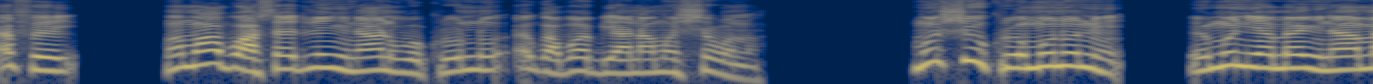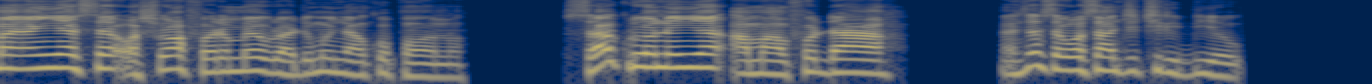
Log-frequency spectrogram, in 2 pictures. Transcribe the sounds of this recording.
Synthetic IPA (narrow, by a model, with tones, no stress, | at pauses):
ɛ˦fe˨i˨ | mʊ̃˦mã˦a˦bʊ˨a˨sɛ˦dɪ˦nʊ̃˦ɲĩ˨nãː˦nɪ̃˨wɔ˨kʰu˨ɾo˦nʊ̃˦ʔɛ˦ɡʷa˨bɔ˦bɪ˨a˨nã˦mʊ̃˦ɕɪ˦wɔ˨nʊ̃˨ | mʊ̃˦ɕi˦wkʰu˨ɾo˨mũ˦nʊ̃˦nɪ̃˨ | e˨mũ˦nɪ̃˦˨ɛ˨˦mãː˦ɲĩ˨nãː˦mã˦ɛ˦sɛ˦ʔɔ˨ɕɪ˦wa˦fɔ˨ɾɪ˦mãː˦wu˨ɾa˨dɪ˦mʊ̃˦ɲã˨ŋkʰo˦pʰɔ̃˨nnʊ̃˦ | saː˨˦kʰu˨ɾo˦nʊ̃˦jɛ˦ʔa˨mã˨m˨fʊ˦daː˦˨ | n̩˨s̬ɛ˦s̬ɛ˨wɔ˦sã˦ɲt͡ɕɪ˦t͡ɕʰi˦ɾi˨bi˦e˨w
